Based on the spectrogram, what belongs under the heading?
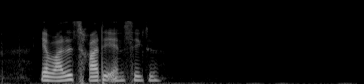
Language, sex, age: Danish, female, 33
